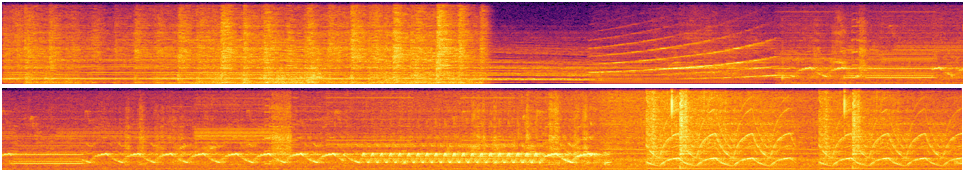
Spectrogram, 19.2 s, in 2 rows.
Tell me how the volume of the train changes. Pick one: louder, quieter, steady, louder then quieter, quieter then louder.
louder.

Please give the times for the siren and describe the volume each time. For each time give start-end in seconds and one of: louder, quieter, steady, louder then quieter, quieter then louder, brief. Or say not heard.
0.0-19.1 louder.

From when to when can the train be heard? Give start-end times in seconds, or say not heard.
0.0-4.8.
